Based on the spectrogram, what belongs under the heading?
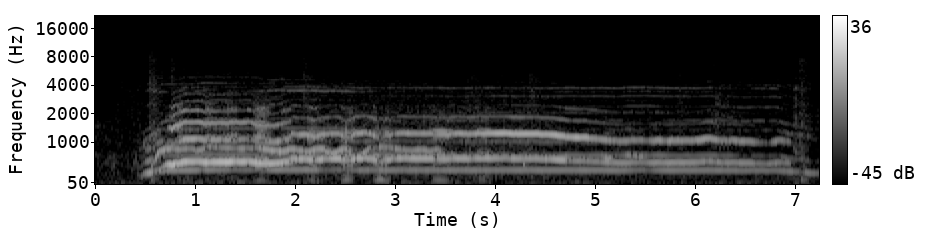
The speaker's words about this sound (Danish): Nu, jeg vil gerne kigge dig i øjnene, mens vi skriger, hvis du tør.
